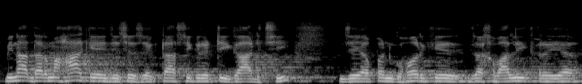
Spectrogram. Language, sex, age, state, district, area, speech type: Maithili, male, 30-45, Bihar, Supaul, rural, spontaneous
